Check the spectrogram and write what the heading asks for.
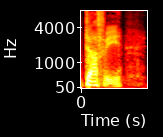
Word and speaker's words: Daffue: MJ Daffue, which I have no idea how that's pronounced Duffy, D A F F U E, but apparently that's South African for Duffy.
